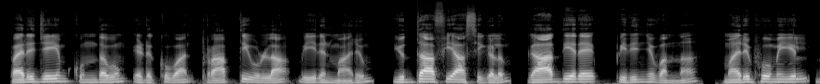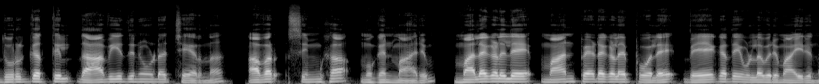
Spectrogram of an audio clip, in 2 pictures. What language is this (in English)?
Malayalam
